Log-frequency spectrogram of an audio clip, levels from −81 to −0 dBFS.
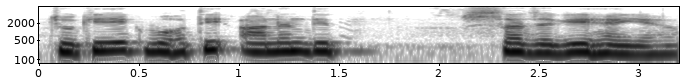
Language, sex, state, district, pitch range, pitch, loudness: Hindi, male, Bihar, Gaya, 180-200 Hz, 195 Hz, -14 LUFS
